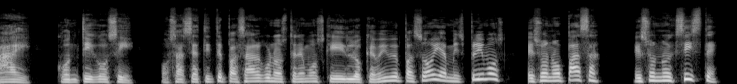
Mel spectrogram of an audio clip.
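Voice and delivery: put-on, irritated, angry tone, rising. Speaker acts out her reply to someone who wants to leave, retelling an angry retort. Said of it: "yo me enojo y le digo".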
